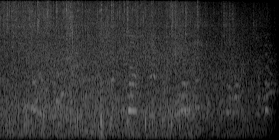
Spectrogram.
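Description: Faint hoofbeats of standardbred harness horses racing at speed, pulling sulkies, easing off slightly over the last second.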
